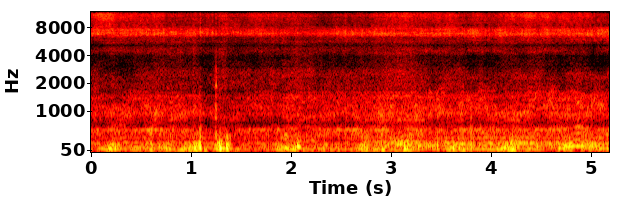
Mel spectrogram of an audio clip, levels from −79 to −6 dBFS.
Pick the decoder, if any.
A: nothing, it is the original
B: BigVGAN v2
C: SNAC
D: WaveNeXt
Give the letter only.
C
